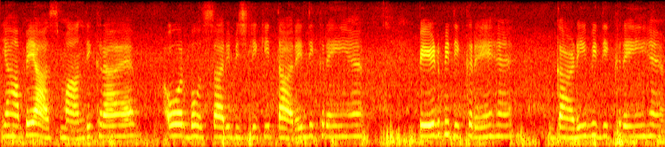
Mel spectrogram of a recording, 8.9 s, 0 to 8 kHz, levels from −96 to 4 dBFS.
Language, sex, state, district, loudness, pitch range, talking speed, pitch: Hindi, female, Punjab, Pathankot, -18 LUFS, 180-230 Hz, 170 wpm, 215 Hz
